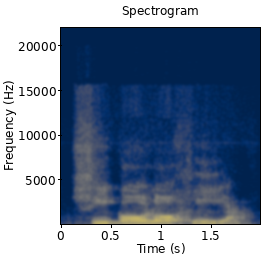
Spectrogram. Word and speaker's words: psicología: How do you think this is pronounced? Is it Gia? How is this pronounced? Hia, right? Same three letters, same sound. Psicología.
